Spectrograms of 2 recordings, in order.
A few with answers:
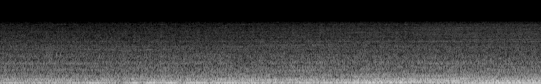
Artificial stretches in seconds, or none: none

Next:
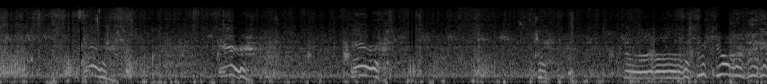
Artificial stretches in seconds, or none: 1.2-2.2 (vocoder, BigVGAN v2)

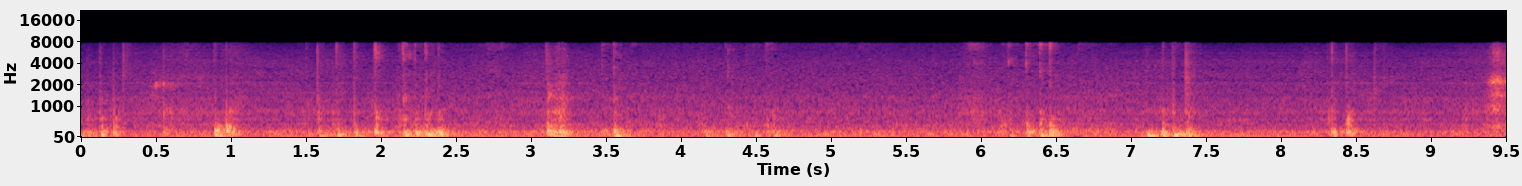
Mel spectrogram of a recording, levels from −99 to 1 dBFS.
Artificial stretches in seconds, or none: 0.0-2.1 (codec, SNAC); 2.9-3.4; 6.9-9.5

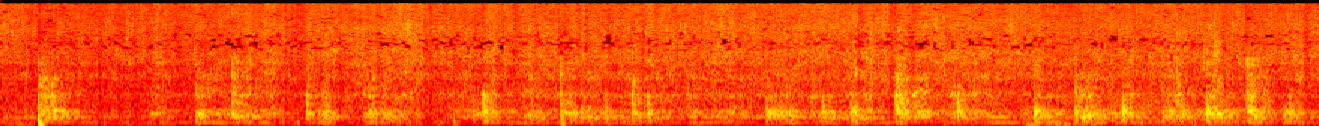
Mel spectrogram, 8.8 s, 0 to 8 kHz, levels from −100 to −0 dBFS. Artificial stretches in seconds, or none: 3.4-4.3 (vocoder, Vocos); 5.2-6.2

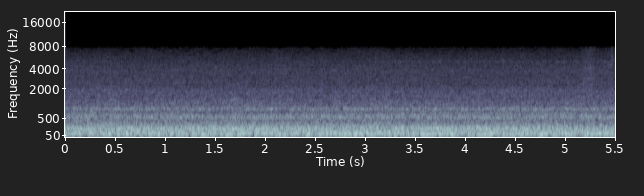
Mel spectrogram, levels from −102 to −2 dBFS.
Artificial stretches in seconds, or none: 0.5-1.5 (vocoder, BigVGAN v2); 2.0-3.2

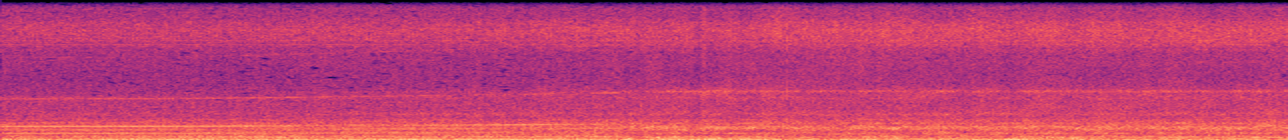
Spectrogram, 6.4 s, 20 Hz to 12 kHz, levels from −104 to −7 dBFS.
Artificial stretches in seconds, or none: 3.1-6.4 (codec, SNAC)

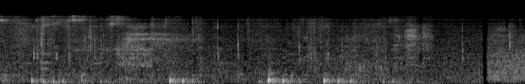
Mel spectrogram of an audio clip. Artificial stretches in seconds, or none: 0.0-5.3 (codec, DAC)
